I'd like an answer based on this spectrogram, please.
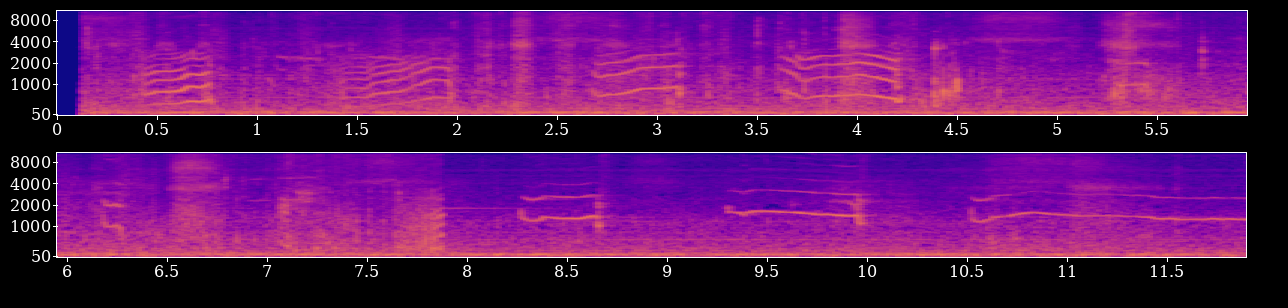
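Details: Dog giving birth while standing: a run of short, rising squeals in quick clusters, then a few longer, steady whistled whines near the end, over a constant low hum.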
